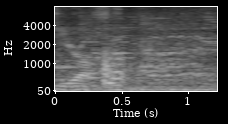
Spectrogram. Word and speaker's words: gyros: It's spelt gyros, but it's gyros.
